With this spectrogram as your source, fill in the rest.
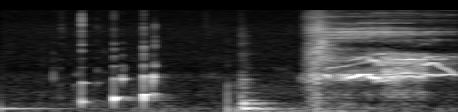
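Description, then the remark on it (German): A voice mimics water pouring into a glass: a few quick rising mouth pops like drips, then a steady breathy hiss with a climbing whistle-like tone as the glass fills. “Das ist richtig Wasser ein, einlaufen lassen in Glas.”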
